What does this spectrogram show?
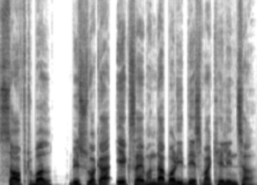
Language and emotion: Nepali, neutral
